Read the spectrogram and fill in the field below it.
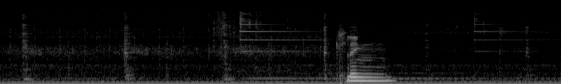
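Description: A pendulum clock ticks slowly and steadily.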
